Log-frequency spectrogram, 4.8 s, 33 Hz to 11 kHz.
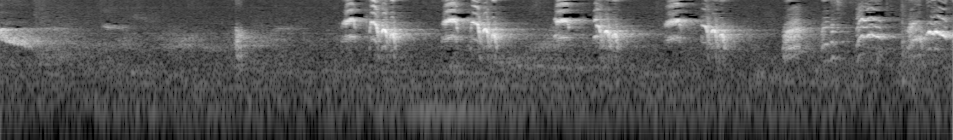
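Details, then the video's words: Tame Chinese hwamei singing by itself at midday in a cage. A soft low whistle is followed by a series of bright, downward-slurred whistled notes, repeated about every half second. "HM 320 ngũ trường siêu mẫu thuần đét solo giữa trưa"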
